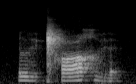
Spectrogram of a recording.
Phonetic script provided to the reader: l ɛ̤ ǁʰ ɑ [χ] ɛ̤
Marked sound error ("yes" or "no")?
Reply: no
